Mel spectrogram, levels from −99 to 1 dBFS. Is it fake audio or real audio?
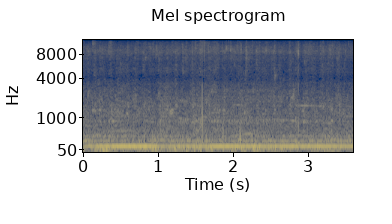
real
